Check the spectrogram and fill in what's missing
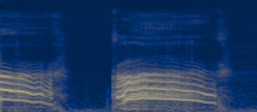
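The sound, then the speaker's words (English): A voice imitates a penguin's high falsetto growl in two loud, strained calls, the second longer, each holding a steady pitch before sagging downward at the end. “Penguins so grr. They growl with a high. They sort of, it's a falsetto growl.”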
